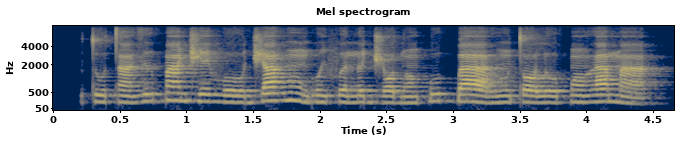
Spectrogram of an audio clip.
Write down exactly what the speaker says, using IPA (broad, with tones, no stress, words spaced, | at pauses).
tu˨tã˨ zɨ˧ pã˦d͡ʒe˧ voː˨d͡ʒa˦vũ˦˨ ɡʷi˦˨fə˦˨nə˦d͡ʒɔ˧ dɔ̃˨k͡pu˦ɡ͡baː˦˨ ɣũ˧tɔ˧lo˧ pɔ̃˧ɣa˦mã˨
